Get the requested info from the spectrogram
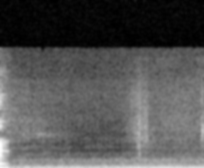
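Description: Car engine idling, a low steady rumble heard from inside the cabin.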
